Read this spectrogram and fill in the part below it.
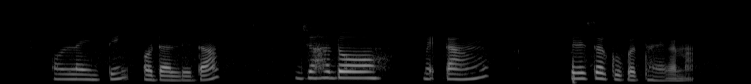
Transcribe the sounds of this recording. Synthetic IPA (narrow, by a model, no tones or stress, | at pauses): ɔnlajnt̪iɲɔɖalːɛd̪a | d͡ʒaɦd̪ɔ | mɛʔ̚ˀʈaŋ | pɾɛsəɾkukəɾt̪ʰaɦɛ̃ɡa̰na̰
